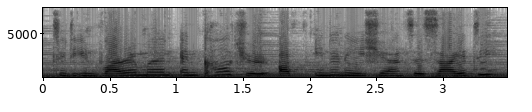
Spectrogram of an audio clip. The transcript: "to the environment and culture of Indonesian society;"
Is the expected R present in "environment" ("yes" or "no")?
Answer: yes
